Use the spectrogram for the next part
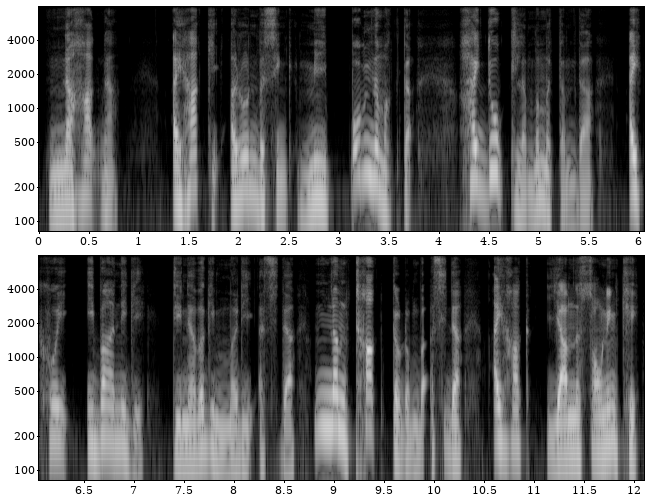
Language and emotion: Manipuri, angry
